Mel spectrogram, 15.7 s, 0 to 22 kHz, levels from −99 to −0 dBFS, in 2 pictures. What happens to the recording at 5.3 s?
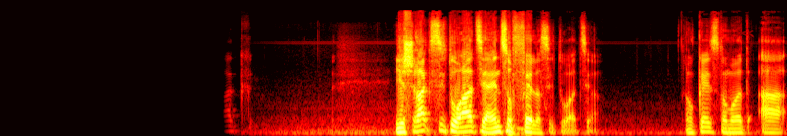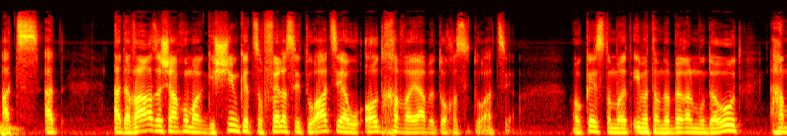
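Right at 5.31 s the level drops abruptly by about 8 dB, a microphone volume stepped down, likely the call software cutting the input gain in one go. That follows a stretch of microphone overload from 4.53 to 5.31 s, where peaks run about 7 dB too hot and get flattened, likely by the converter's ceiling, giving the loudest moments a harsh, crackly edge.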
